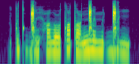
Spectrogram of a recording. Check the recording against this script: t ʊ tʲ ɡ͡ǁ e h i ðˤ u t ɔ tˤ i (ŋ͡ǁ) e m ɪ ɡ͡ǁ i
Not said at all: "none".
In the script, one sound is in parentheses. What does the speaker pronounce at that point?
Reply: ŋ͡ǁ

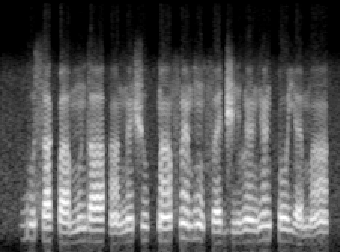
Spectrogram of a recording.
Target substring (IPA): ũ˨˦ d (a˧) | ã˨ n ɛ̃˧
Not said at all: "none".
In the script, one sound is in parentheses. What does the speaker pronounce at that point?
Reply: a˧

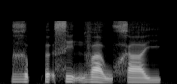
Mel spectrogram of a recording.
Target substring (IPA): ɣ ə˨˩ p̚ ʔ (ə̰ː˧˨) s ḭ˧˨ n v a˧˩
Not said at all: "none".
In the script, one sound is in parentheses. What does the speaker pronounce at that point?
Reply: ə̰ː˧˨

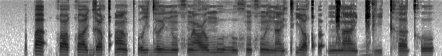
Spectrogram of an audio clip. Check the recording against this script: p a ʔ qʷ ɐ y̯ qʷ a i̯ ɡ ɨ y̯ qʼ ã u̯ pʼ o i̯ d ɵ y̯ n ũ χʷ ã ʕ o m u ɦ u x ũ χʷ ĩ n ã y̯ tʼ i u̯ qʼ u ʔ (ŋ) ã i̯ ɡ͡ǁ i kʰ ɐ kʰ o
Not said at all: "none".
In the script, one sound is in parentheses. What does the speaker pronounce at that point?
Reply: ŋ͡ǁ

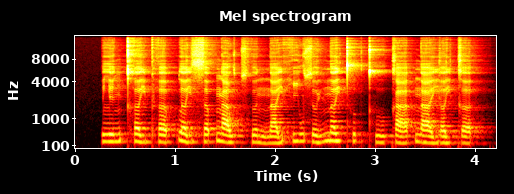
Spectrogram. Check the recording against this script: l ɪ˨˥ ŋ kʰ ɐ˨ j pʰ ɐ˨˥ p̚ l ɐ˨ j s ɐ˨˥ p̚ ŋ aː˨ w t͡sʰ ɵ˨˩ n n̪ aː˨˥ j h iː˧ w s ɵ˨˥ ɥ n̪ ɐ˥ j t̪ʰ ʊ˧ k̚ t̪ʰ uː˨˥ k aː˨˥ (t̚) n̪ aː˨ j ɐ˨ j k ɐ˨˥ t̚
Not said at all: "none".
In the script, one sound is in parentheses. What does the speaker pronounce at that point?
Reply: t̚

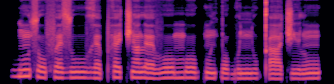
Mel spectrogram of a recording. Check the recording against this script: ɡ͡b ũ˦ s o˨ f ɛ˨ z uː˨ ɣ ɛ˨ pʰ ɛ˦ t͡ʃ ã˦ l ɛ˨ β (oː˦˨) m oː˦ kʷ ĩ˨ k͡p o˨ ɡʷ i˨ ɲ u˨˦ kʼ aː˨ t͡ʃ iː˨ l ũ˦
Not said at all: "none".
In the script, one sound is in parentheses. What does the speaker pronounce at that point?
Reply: oː˦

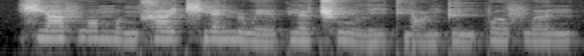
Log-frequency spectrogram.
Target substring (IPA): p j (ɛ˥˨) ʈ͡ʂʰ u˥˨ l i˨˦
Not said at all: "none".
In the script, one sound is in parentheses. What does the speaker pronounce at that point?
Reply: ɛ˦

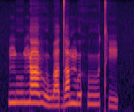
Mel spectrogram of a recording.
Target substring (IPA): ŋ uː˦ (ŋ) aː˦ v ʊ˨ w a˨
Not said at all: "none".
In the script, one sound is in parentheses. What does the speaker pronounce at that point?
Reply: ŋ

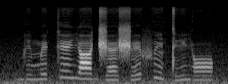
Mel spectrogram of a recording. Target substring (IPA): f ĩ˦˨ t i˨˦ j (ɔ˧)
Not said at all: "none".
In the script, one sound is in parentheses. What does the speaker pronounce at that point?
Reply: ɔ˧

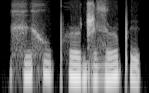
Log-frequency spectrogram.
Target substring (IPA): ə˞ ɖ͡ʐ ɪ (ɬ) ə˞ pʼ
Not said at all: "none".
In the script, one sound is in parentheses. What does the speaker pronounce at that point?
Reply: z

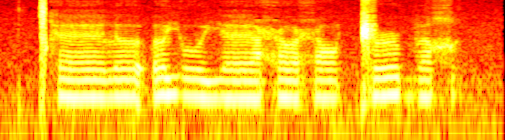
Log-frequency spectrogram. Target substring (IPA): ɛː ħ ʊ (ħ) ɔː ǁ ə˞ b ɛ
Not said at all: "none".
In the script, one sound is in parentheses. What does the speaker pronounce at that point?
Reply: ħ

